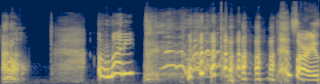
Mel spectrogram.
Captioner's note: both laugh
